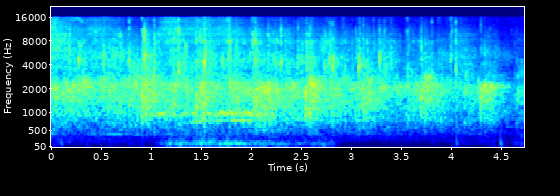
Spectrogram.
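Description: Sustained audience applause fills the room, a dense, steady wash of many hands clapping at close range, holding level for several seconds before tapering slightly at the end.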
